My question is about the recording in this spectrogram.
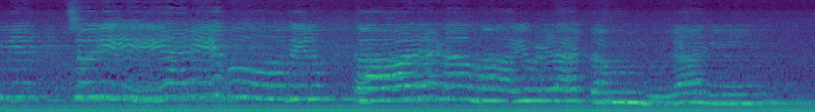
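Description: A female voice singing a slow melody solo, with a steady low hum underneath.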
